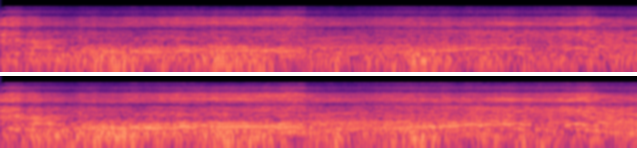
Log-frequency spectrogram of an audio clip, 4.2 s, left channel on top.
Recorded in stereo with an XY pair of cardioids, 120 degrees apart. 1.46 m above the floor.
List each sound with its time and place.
0.0 s a motorcycle: 30° right; by 4.3 s 35° right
